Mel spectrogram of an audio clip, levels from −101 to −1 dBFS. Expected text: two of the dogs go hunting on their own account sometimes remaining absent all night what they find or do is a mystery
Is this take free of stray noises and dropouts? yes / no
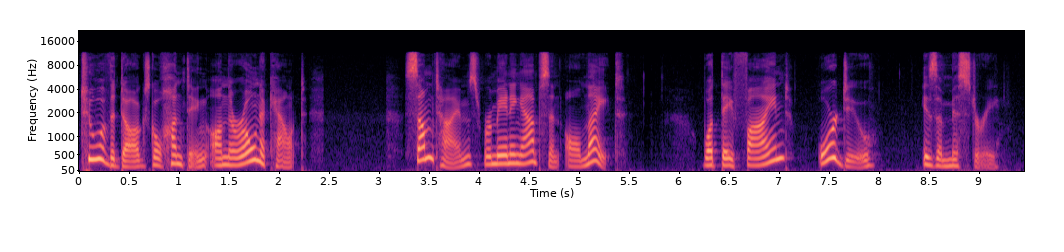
yes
